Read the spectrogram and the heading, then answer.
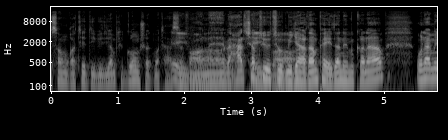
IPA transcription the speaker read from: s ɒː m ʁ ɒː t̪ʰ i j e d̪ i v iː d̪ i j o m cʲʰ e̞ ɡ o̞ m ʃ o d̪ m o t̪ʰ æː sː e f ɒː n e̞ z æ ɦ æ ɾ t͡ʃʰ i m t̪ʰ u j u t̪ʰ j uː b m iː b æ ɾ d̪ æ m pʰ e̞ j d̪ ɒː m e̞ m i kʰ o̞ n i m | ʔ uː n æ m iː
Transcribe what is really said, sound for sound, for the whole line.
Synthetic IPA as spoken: s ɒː m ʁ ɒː t̪ʰ i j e d̪ i v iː d̪ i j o m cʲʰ e̞ ɡ o̞ m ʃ o d̪ m o t̪ʰ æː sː e f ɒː n e̞ v æ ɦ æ ɾ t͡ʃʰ æ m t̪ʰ u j u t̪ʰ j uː b m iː ɟ æ ɾ d̪ æ m pʰ e̞ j d̪ ɒː n e̞ m i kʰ o̞ n æ m | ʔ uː n æ m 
